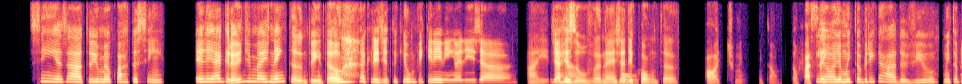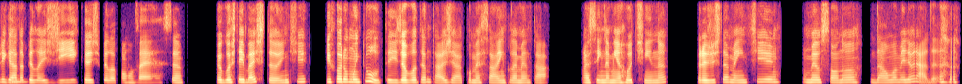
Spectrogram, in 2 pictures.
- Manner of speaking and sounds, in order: chuckle; chuckle
- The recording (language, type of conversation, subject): Portuguese, advice, Como posso estabelecer limites consistentes para o uso de telas antes de dormir?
